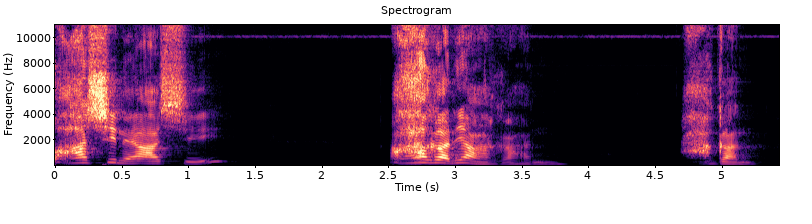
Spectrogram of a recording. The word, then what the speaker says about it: 아간: 아간. 발음 잘해야 돼요.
